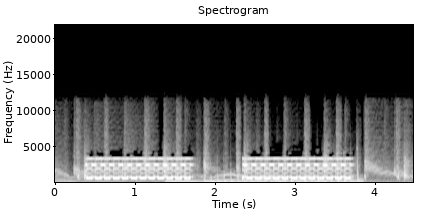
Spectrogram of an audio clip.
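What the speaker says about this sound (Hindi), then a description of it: "अमर को फोन लगाते हैं।" An outgoing phone call ringing: two electronic ring bursts, each about one and a half seconds, separated by a short gap and a rising tone sequence, heard up close and clear.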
